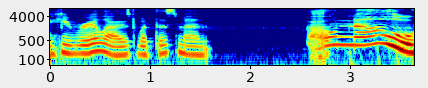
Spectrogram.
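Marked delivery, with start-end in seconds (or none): 2.6-3.6 high, loud wail of dismay. A narrator's reading. SpongeBob wailing as he realizes the teacher is gone. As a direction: cry it out in despair. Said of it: "he wailed".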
